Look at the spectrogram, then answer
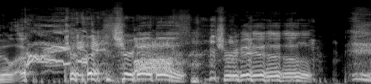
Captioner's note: laughs; laughing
